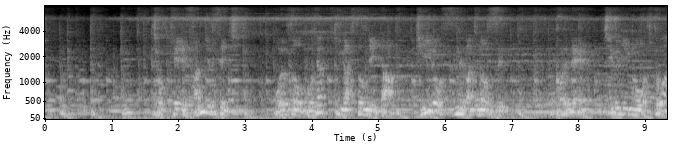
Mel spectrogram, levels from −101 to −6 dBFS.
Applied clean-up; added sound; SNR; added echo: none; none; none; reverberation time 0.6 s.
